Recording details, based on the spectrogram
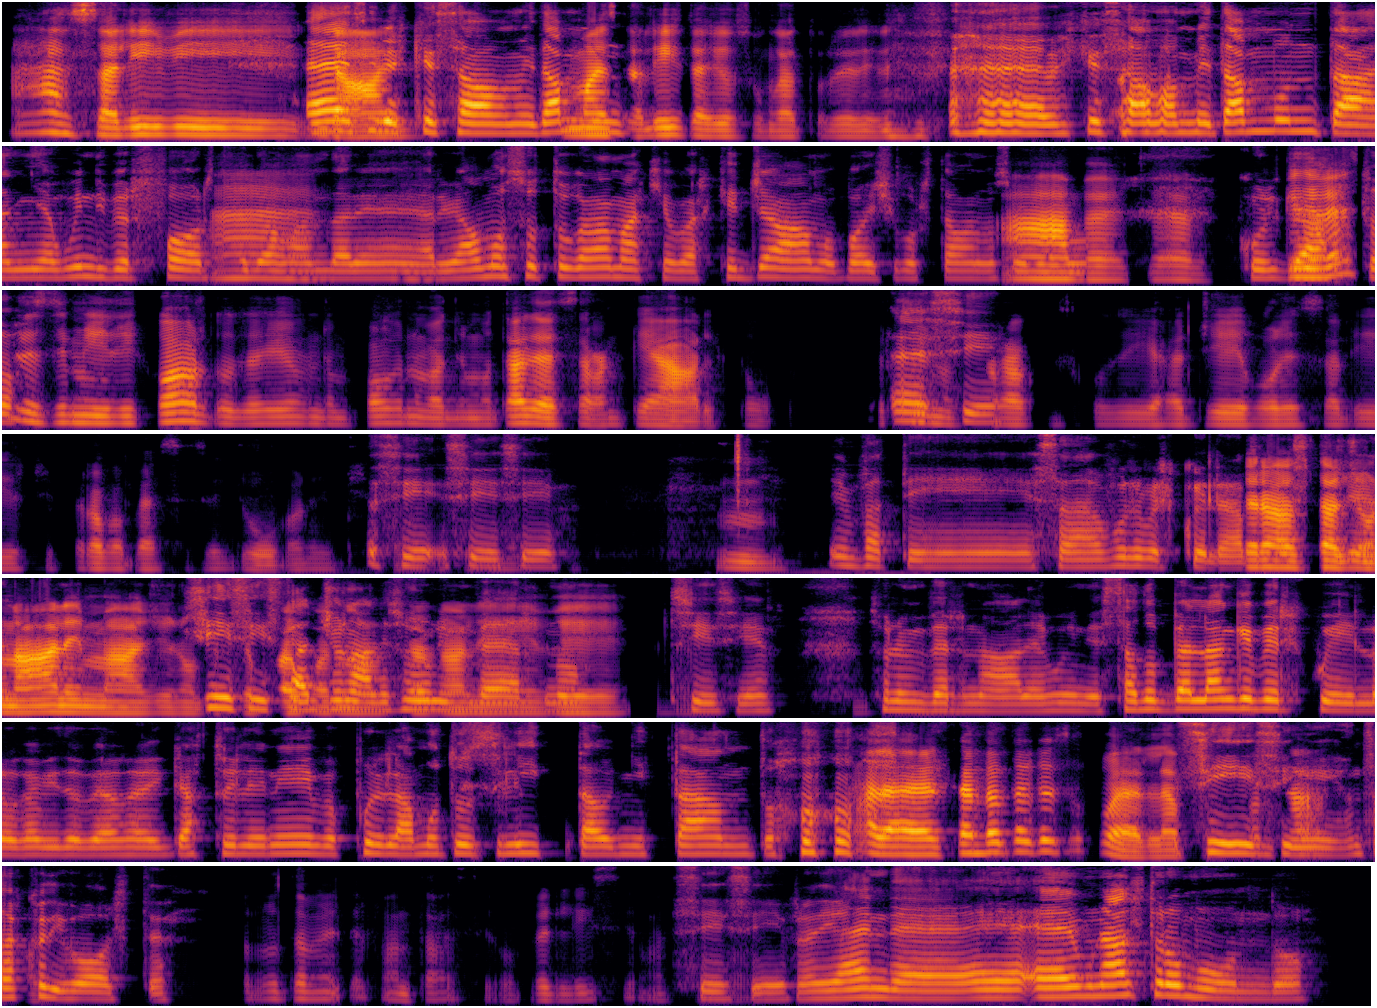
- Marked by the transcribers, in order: drawn out: "salivi"; "stava" said as "sava"; laughing while speaking: "Eh"; laughing while speaking: "nevi"; laughing while speaking: "savamo"; "stavamo" said as "savamo"; chuckle; drawn out: "Eh"; "dovevamo" said as "doveamo"; "arrivavamo" said as "arivamo"; "parcheggiavamo" said as "parcheaggiamo"; drawn out: "Infatti"; unintelligible speech; other background noise; stressed: "motoslitta"; chuckle; tapping; "Assolutamente" said as "solutamente"; drawn out: "pratiamente"; "praticamente" said as "pratiamente"
- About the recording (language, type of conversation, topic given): Italian, unstructured, Qual è stata la tua prima esperienza lavorativa?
